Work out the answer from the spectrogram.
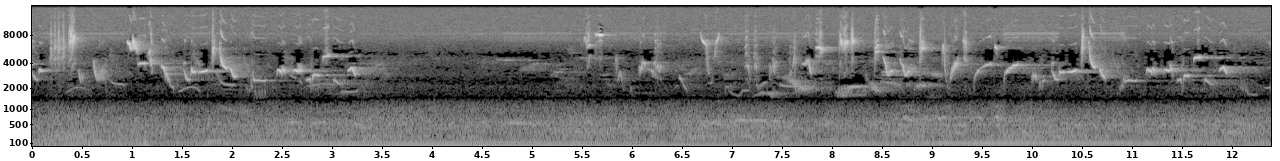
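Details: Male Eurasian blackcap singing repeatedly in a garden in Weener, East Frisia, May 2022: successive bursts of quick chattering notes end in clear whistles, with brief pauses between phrases. A steady low background hum is present.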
